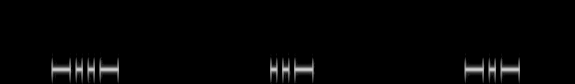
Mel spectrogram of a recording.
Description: Morse code, heard as a keyed tone, about 20 wpm, spaced as for 5 wpm, 690 Hz. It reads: XUK
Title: 229 Lesson 37e - Letter x - Three Characters 20wpm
